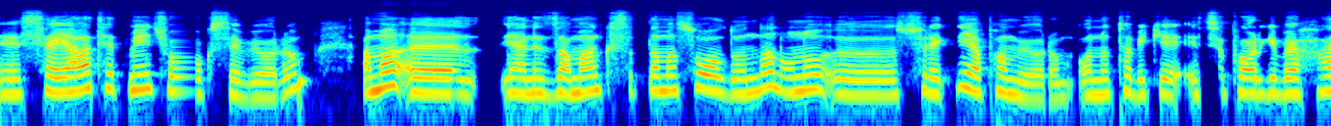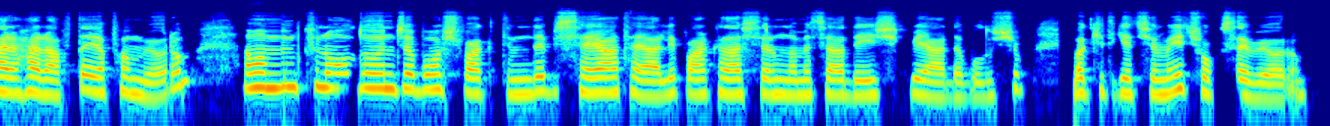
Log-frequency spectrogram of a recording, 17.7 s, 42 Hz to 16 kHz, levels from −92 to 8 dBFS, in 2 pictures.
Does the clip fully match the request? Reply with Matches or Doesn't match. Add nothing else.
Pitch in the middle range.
Doesn't match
